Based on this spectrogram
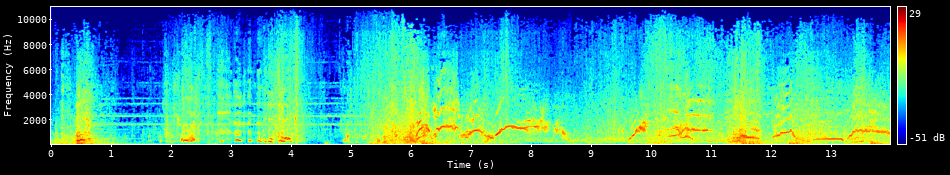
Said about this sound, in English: Chrissy swims out into the water, and this is one of the scariest scenes I can think of anything ever.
